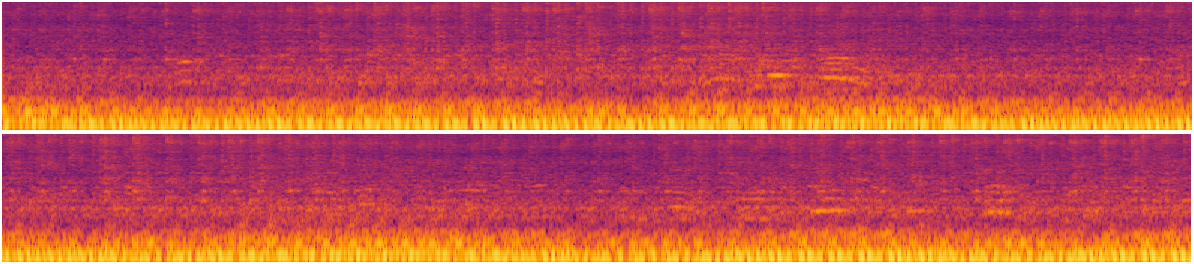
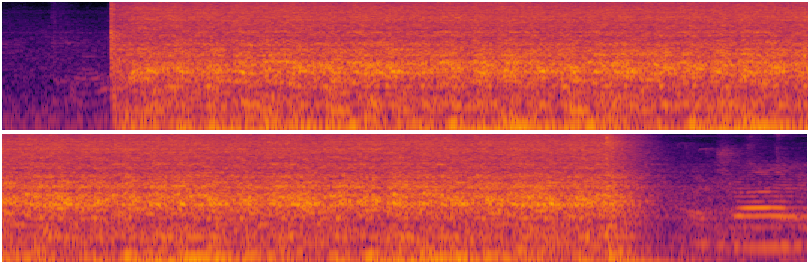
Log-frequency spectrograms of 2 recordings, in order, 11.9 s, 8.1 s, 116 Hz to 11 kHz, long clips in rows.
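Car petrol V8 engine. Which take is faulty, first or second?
second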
